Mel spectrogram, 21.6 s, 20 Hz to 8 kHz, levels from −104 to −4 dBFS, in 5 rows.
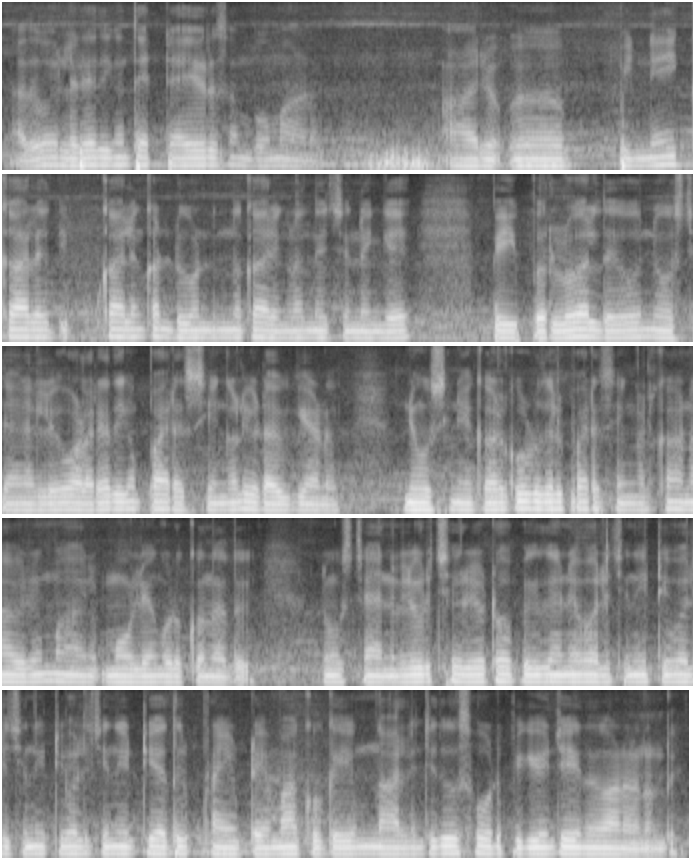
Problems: none marked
